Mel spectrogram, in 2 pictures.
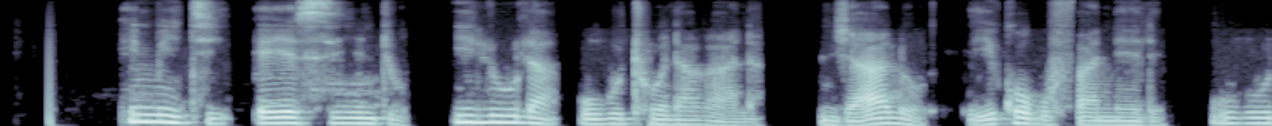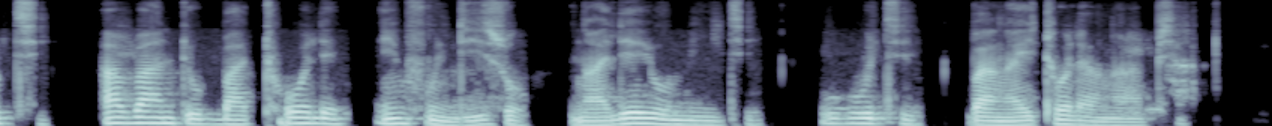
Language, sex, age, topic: North Ndebele, male, 18-24, health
